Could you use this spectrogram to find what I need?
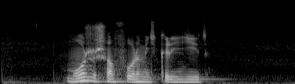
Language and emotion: Russian, neutral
